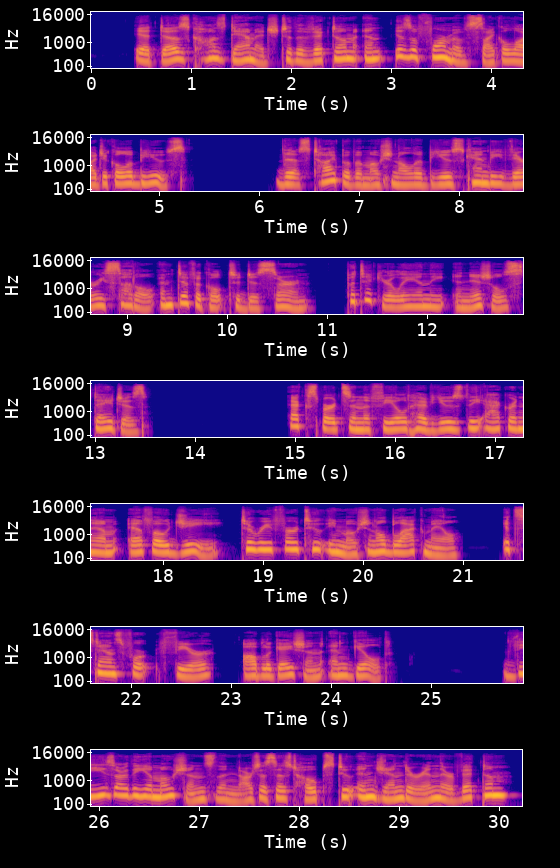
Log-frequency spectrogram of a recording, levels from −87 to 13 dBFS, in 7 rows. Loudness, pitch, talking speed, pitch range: -18 LUFS, 180 Hz, 130 wpm, 165-210 Hz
